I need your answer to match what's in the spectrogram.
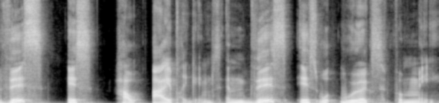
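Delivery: slow emphatic delivery. Speaker explains how he plays games, in a slow, emphatic delivery. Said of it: "Let me emphasize this sentence".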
